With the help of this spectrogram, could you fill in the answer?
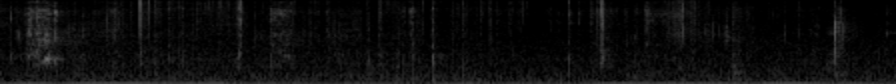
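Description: A metal blade scrapes the surface of a dry, cream-white oval bar of solid soap, shaving off thin crumbly curls. The sound is a quiet, continuous crisp crunching and scratching, broken by sharp bright ticks, over a steady low hum.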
